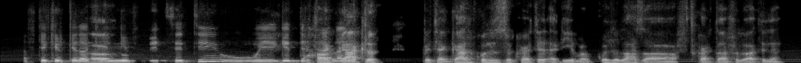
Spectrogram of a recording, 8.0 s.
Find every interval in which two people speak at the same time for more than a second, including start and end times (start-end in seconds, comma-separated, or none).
none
